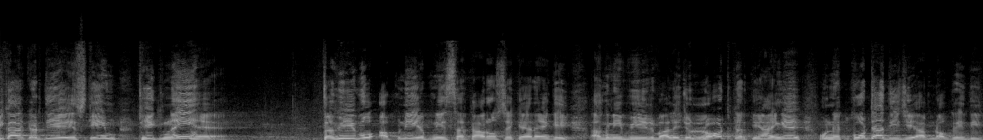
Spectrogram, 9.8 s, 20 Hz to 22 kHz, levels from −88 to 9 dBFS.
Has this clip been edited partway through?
no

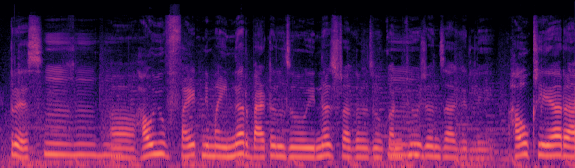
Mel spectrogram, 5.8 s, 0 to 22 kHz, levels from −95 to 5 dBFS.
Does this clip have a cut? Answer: no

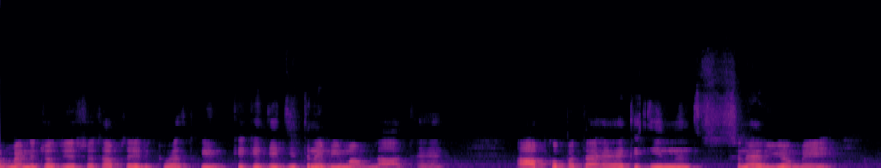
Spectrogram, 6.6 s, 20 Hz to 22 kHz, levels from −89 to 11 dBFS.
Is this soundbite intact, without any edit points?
yes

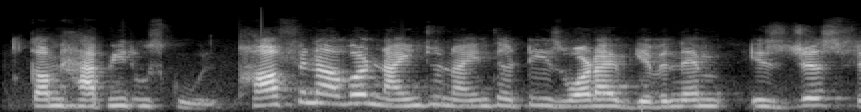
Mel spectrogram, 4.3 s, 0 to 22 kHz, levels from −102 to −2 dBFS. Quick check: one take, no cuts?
no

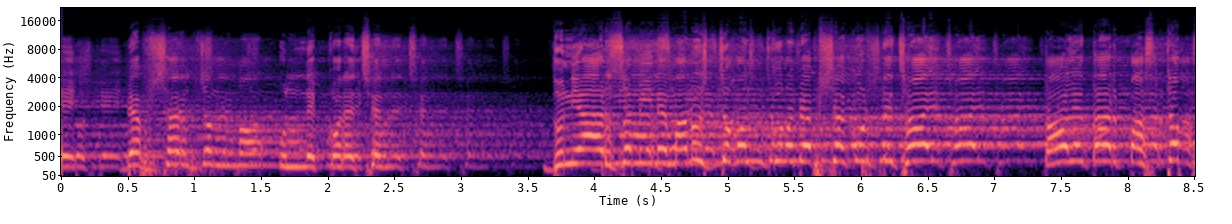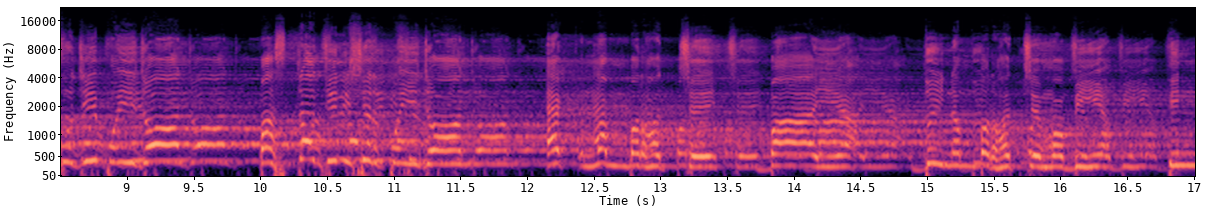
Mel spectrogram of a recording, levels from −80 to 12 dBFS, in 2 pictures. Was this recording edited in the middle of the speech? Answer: no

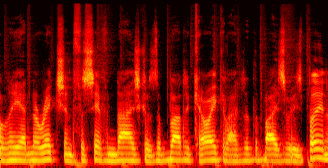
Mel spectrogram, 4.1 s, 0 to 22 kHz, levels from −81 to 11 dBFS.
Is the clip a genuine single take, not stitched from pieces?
yes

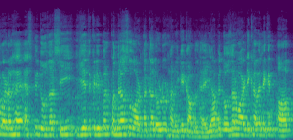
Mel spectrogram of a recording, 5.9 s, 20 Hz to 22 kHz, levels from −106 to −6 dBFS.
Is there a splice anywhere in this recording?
no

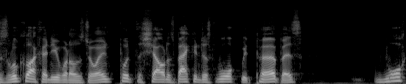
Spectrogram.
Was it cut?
yes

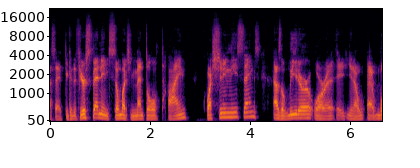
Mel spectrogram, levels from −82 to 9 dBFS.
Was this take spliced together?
yes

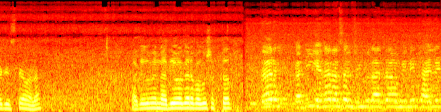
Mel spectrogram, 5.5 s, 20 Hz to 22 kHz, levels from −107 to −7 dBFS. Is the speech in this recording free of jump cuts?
no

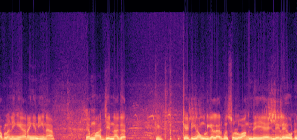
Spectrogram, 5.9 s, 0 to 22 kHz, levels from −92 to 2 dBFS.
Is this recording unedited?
no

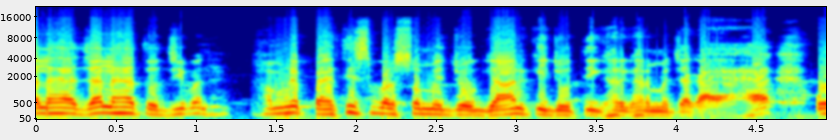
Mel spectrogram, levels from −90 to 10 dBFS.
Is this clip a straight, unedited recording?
no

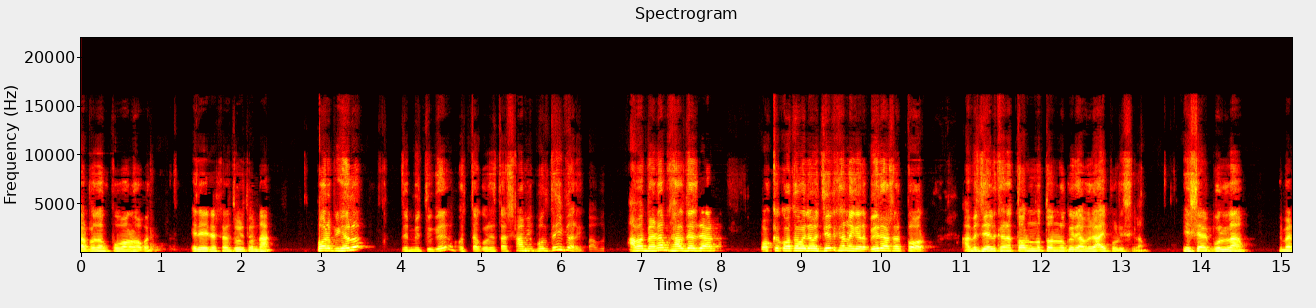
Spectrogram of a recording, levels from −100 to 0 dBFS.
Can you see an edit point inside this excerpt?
yes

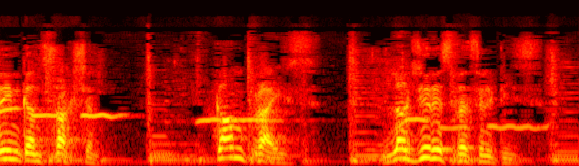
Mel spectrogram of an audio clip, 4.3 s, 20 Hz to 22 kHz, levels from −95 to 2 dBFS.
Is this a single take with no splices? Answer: yes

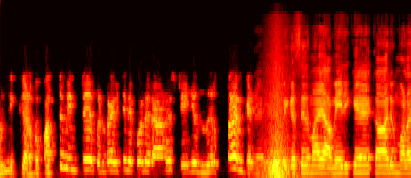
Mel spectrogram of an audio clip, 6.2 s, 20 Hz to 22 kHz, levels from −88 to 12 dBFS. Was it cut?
yes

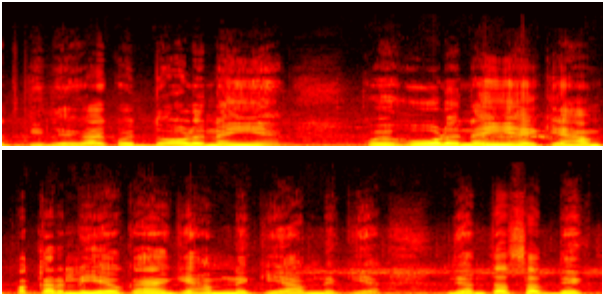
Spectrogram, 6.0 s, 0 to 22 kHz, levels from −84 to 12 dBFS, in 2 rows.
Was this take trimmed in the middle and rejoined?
no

